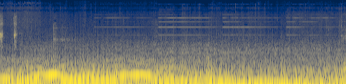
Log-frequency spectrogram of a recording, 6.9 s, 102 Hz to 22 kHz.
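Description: An SRT engine with a cylinder 6 misfire idles and rumbles loudly up close, with a rough, gargling burble and uneven low pulses throughout.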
